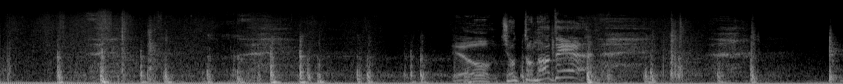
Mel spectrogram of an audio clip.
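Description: Footsteps and clothing scuffle.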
